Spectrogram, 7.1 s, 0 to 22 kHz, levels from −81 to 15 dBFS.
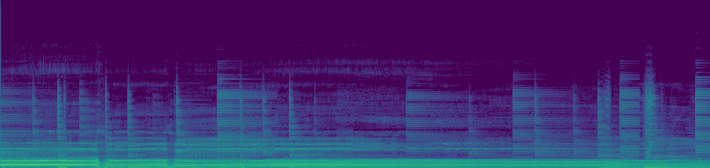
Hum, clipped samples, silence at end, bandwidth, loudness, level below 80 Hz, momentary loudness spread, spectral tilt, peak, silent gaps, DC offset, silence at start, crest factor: none; under 0.1%; 0 s; 13.5 kHz; -20 LUFS; -58 dBFS; 9 LU; -6 dB/octave; -4 dBFS; none; under 0.1%; 0 s; 14 dB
